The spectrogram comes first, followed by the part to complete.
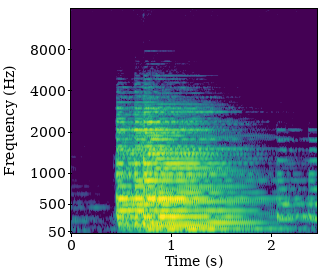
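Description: Solo piano: after a brief near-silent rest, a loud full chord is struck about half a second in and rings, slowly dying away.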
